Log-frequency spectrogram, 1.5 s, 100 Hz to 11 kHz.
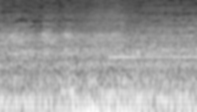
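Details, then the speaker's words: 2005 Chrysler Town and Country with intermittent check engine and battery lights, alternator suspected: a short, sluggish starter churn, cranking sounds weak. "alright tell it sounds a little bit weak check engine lights on"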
